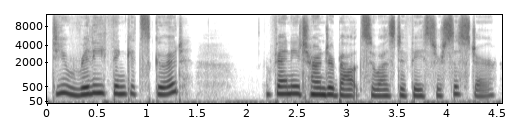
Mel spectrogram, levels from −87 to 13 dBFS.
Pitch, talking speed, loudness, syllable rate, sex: 235 Hz, 200 wpm, -16 LUFS, 5.5 syllables/s, female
